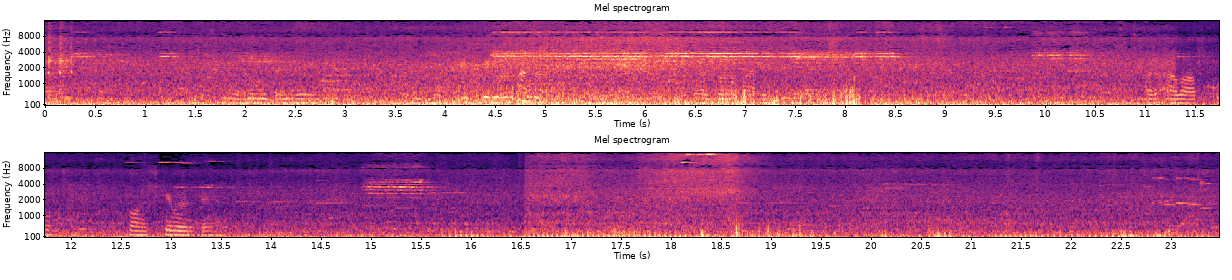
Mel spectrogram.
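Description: Motorbike engines hum as they pass close by.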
